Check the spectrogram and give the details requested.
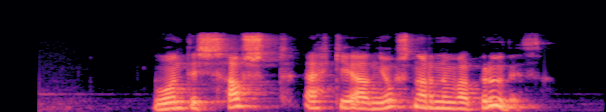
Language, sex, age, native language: Icelandic, male, 20-29, Icelandic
